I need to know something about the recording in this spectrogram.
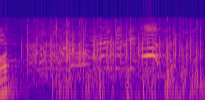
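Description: A small group of people clapping by hand, in scattered, uneven claps, with voices talking over the clapping.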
